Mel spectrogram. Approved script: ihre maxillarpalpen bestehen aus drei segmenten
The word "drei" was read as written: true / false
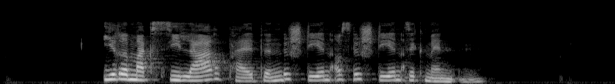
false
